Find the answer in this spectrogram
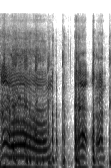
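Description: A man's put-on coughing and throat clearing, made on purpose to draw attention. One drawn-out voiced cough comes in the first second, then short sharp coughs follow about a second and a half in.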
